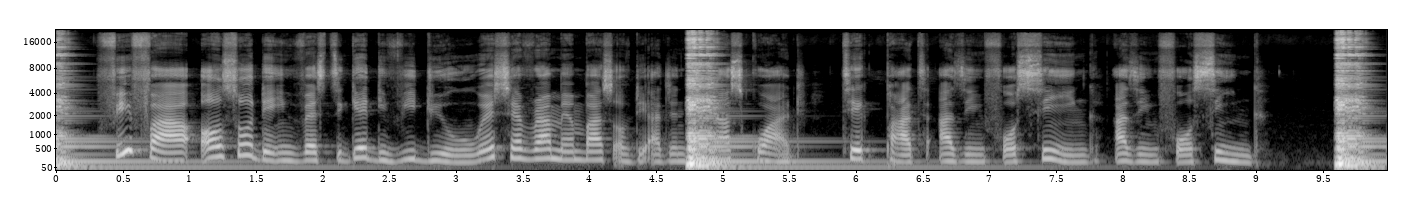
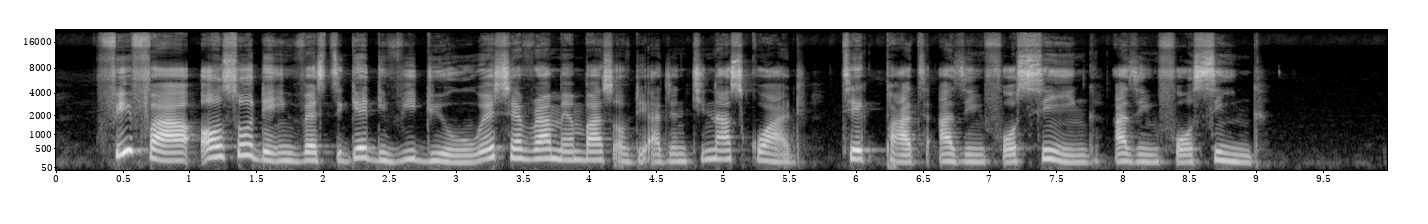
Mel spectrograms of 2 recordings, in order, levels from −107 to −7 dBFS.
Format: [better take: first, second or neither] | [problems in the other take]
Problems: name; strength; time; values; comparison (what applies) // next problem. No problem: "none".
second | background sound (Thump, thud); 4 dB above the speech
